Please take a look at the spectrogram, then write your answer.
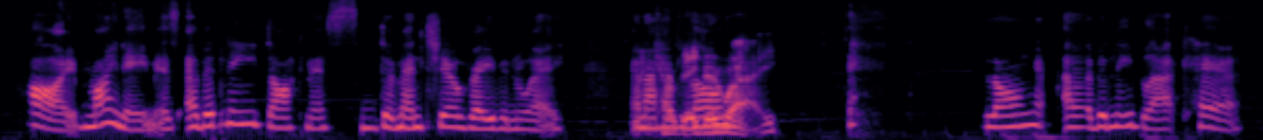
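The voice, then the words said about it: Bad fake British accent. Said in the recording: “Give us a bad British accent. ... Like someone who thinks they're British.”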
